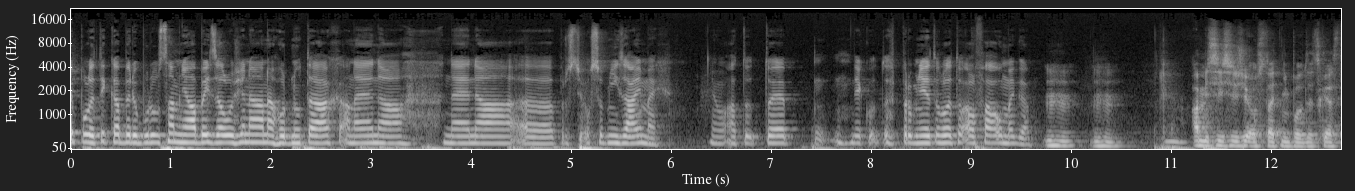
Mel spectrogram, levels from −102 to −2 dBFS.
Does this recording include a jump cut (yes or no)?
no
